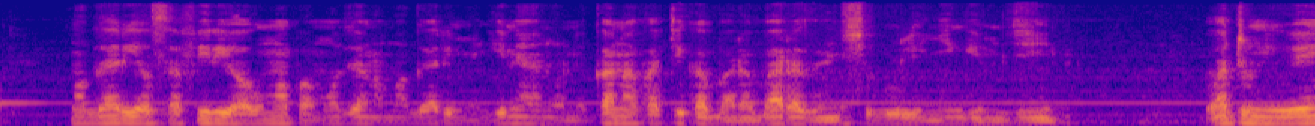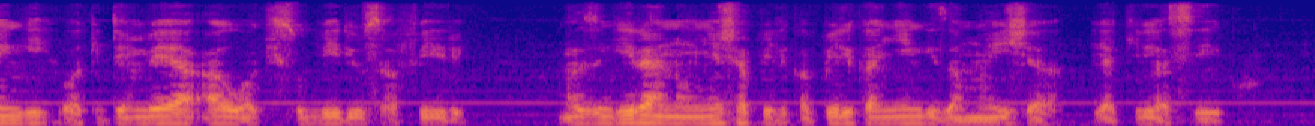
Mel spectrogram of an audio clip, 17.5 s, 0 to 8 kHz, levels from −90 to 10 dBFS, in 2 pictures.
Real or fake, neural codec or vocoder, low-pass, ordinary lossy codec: real; none; 7.2 kHz; AAC, 32 kbps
